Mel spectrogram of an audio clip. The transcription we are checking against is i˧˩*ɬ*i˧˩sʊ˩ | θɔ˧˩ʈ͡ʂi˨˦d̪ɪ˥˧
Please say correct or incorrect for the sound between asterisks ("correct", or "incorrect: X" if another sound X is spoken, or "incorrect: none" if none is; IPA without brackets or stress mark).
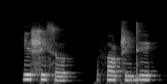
incorrect: ʂ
